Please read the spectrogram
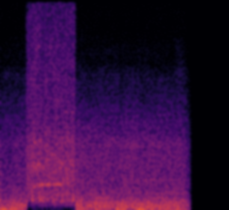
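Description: Loud, steady noise of a busy exhibition hall. About a quarter second in it thins briefly to a hiss, then it cuts off abruptly near the end.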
